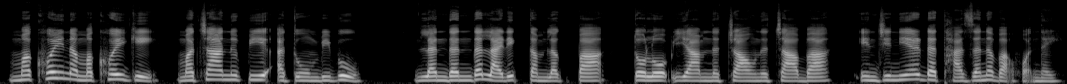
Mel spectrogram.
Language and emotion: Manipuri, neutral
